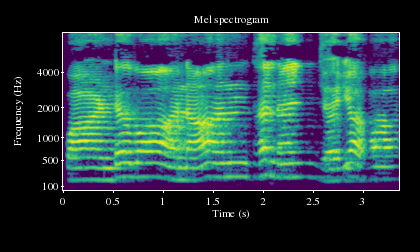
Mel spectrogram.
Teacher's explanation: धनंजयाच्या पूर्वी जो नावर अनुस्वार आलेला आहे त्याचा उच्चार आपल्याला न सारखा करायचा आहे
